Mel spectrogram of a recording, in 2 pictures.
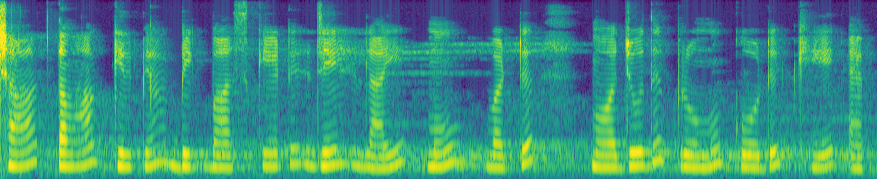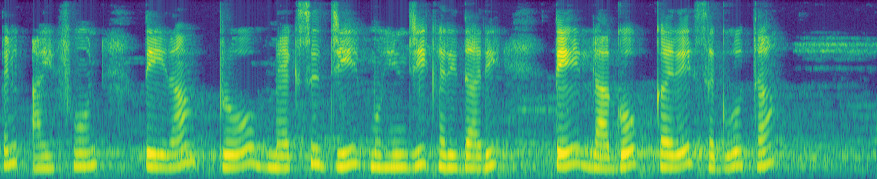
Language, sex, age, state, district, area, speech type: Sindhi, female, 18-30, Rajasthan, Ajmer, urban, read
